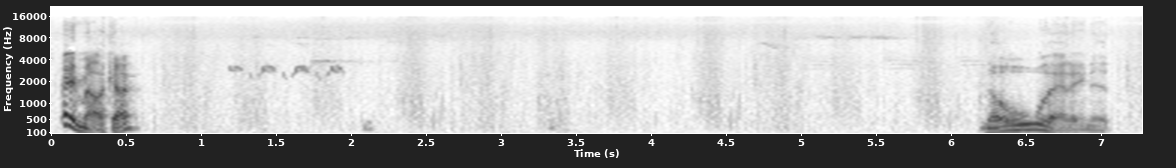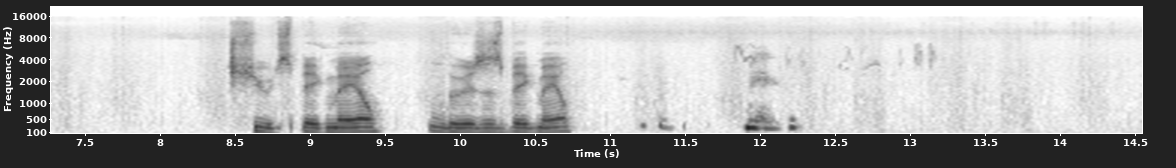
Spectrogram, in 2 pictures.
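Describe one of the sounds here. Footsteps rustle softly through grass and undergrowth.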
